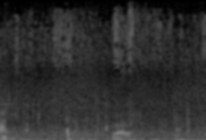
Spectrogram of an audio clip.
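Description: Wind buffeting the microphone on an exposed mountain ridge, an uneven low rumble that rises and falls in gusts.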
